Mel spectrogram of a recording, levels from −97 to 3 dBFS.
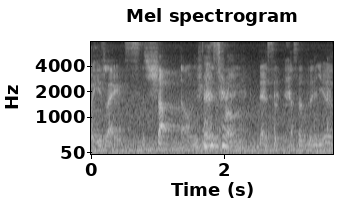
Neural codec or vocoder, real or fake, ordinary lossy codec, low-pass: none; real; none; none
